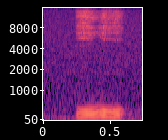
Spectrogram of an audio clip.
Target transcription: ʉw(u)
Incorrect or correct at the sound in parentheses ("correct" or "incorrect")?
incorrect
